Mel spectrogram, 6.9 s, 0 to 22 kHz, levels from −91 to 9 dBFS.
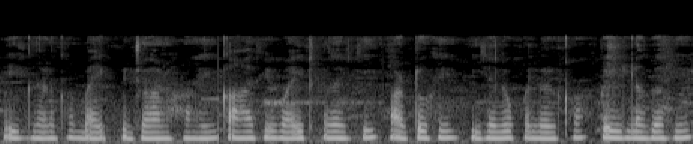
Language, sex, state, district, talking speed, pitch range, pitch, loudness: Hindi, female, Chhattisgarh, Rajnandgaon, 175 wpm, 175-190 Hz, 180 Hz, -28 LUFS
